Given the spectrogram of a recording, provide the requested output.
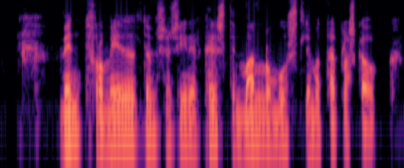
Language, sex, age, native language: Icelandic, male, 30-39, Icelandic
